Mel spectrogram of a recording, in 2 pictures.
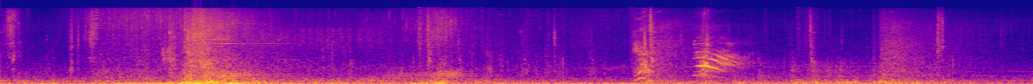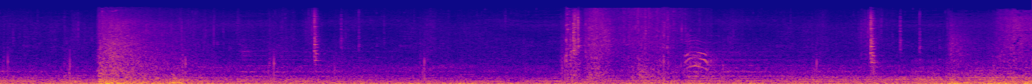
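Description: A magic spell hums and crackles in a hand.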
